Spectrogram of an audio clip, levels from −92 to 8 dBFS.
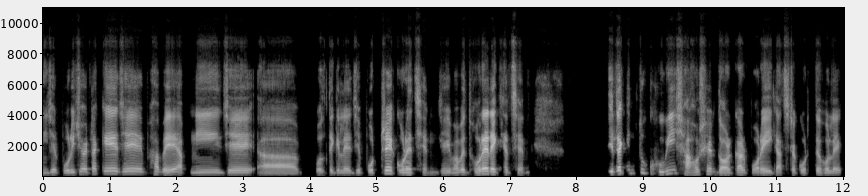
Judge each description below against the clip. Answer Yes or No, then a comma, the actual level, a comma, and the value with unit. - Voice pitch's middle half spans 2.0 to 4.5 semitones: No, wide, 5.4 semitones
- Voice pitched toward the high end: No, low, 135 Hz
